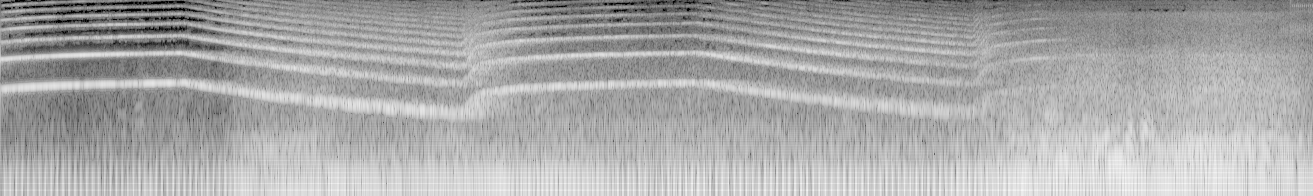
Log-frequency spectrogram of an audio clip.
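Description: Emergency vehicle siren wailing loud and close over a motorcycle, with long sweeping up-and-down tones and a deep engine rumble throughout.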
